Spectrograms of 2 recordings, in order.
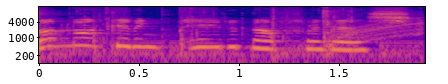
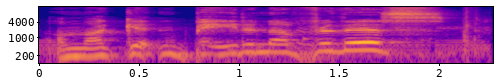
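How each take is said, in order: First: It is said in a put-on character voice. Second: It is said in his normal voice.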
